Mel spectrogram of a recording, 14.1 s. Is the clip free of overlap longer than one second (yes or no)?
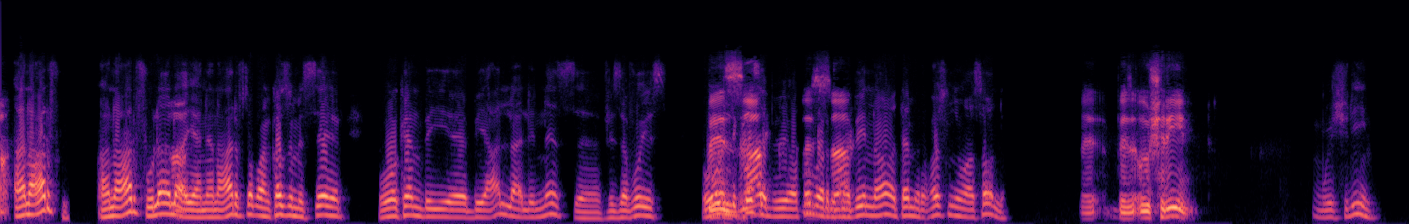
no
